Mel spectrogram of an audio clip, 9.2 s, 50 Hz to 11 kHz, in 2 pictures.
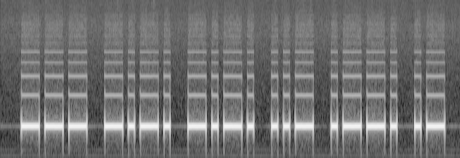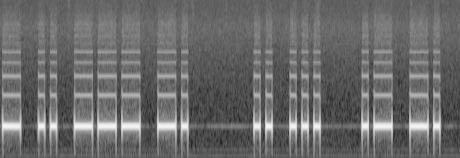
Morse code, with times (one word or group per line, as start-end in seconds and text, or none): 0.2-6.5 OCCUPATION
7.1-7.8 IS
8.2-9.0 AN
